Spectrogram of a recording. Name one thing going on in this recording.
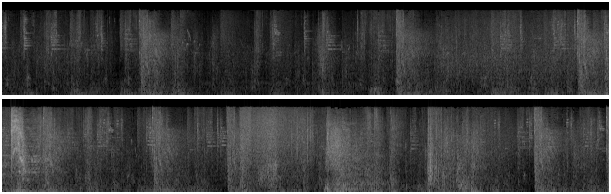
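Fighting characters in a game clash with bursts of magic and blows.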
